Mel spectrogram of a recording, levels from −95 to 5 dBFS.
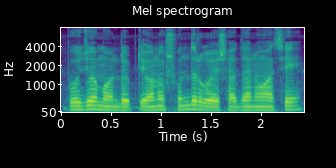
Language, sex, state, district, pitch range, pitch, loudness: Bengali, male, West Bengal, Cooch Behar, 110-130 Hz, 115 Hz, -14 LUFS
